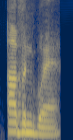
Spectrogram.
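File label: "ovenware", Indian English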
